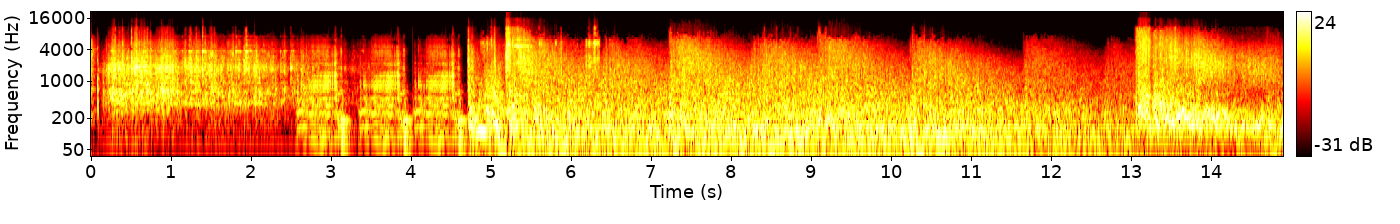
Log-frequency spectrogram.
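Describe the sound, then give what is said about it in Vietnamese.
Ear-splitting clang of a coffin lid bursting violently open and flying about a meter: a loud, dense roar fills the whole stretch, with a heavy burst near the middle and another surge toward the end. “Một tiếng choang vang lên inh tai. Quả nhiên nắp quan tài bật rất mạnh, lao ra xa khoảng 1 mét về phía Lâm Nhuận đứng.”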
